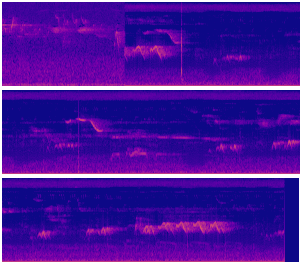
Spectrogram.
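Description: Small birds chirping and calling in quick repeated phrases and trills, over a steady high hiss. A couple of seconds in, the sound changes abruptly to a busier chorus of chirps, which cuts off suddenly near the end.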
